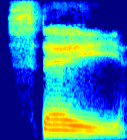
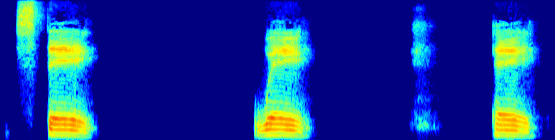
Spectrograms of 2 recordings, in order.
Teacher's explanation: There's what's called an off glide. The diphthong comes apart a little bit.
